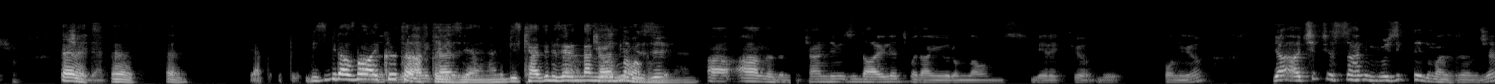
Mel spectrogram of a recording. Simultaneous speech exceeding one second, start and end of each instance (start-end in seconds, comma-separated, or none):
3.6-4.9, 5.6-7.0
